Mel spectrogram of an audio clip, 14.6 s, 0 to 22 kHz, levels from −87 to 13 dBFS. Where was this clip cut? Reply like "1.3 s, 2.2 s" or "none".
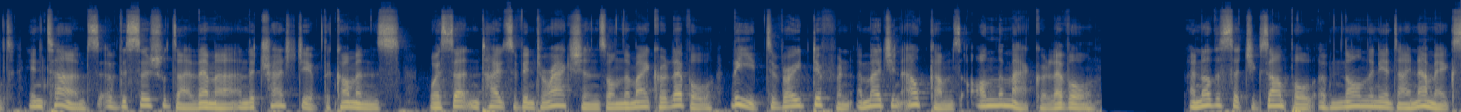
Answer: none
